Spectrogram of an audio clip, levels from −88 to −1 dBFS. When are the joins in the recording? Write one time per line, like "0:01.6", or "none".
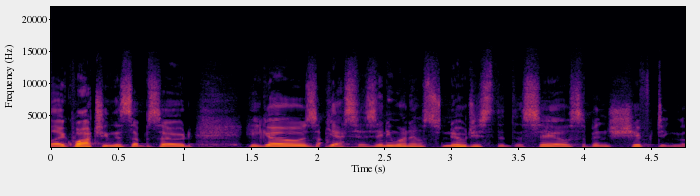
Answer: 0:02.1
